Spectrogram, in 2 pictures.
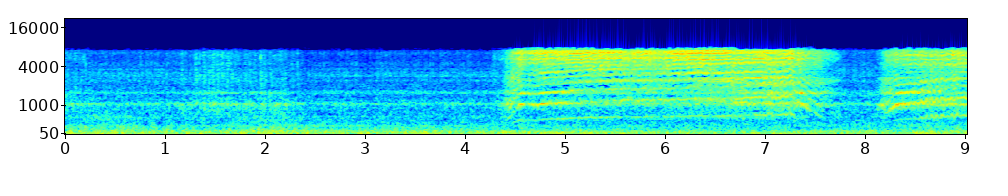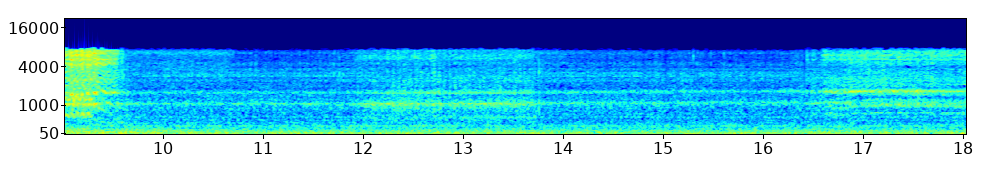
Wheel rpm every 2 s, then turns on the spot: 20, 10, 110, 120, 80, 0, 20, 0, 50.
0-4 12-14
